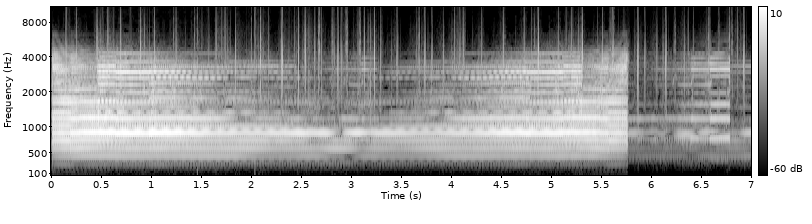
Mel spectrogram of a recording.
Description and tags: This is from a collection of my guitar riffs that I processed with a vinyl simulator.This was part of a loop library I composed for Acid but they were bought out by Sony-leaving the project on the shelf.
